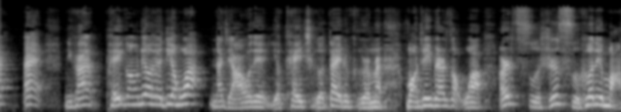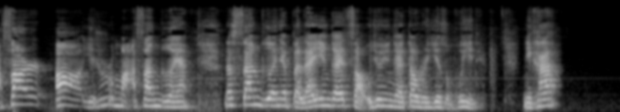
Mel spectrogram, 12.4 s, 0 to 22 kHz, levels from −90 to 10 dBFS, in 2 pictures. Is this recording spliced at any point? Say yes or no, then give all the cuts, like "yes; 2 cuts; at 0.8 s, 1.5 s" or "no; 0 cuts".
no; 0 cuts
